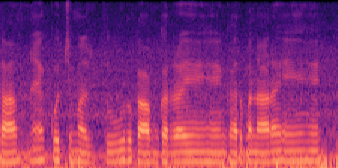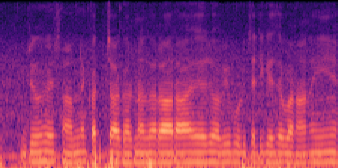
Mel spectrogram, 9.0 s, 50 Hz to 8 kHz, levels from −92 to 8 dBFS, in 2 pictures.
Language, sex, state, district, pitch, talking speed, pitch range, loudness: Hindi, male, Bihar, Jamui, 125 Hz, 185 wpm, 120-125 Hz, -16 LUFS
